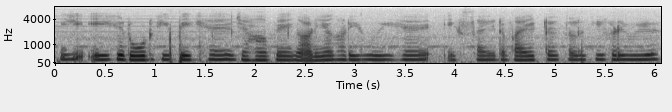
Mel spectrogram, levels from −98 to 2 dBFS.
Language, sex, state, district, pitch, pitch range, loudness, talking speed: Hindi, female, Himachal Pradesh, Shimla, 220 Hz, 210-225 Hz, -17 LUFS, 195 wpm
